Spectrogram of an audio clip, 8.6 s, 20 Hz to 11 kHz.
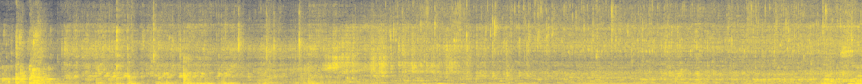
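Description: Water runs steadily from a small tap into a sink in a 1930s downstairs bathroom being renovated, a continuous close splashing rush with a few brief surges.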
